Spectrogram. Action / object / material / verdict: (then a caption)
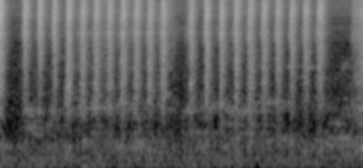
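scrape / cotton twill coat brushed with a bristle clothes brush / cotton twill / none. A handheld bristle clothes brush with a wooden back is rubbed down the front of a navy cotton-look twill coat hanging on a door, held by a hand, to remove hairs from the fabric. About twenty quick, evenly paced, bright scratchy brush strokes swish across the soft cloth, with a brief pause midway.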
